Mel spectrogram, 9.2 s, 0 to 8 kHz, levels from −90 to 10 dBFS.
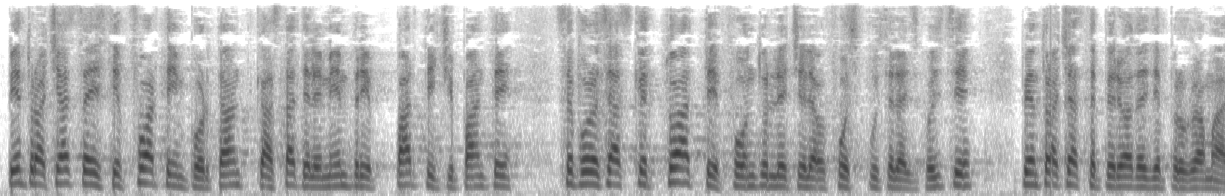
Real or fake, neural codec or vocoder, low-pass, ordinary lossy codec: fake; vocoder, 44.1 kHz, 128 mel bands every 256 samples, BigVGAN v2; 7.2 kHz; AAC, 48 kbps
